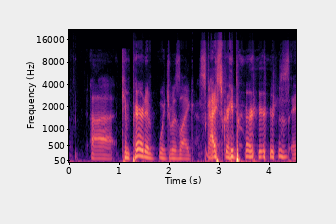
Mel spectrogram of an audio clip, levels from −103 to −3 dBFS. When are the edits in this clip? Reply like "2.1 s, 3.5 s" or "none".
0.9 s, 1.8 s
